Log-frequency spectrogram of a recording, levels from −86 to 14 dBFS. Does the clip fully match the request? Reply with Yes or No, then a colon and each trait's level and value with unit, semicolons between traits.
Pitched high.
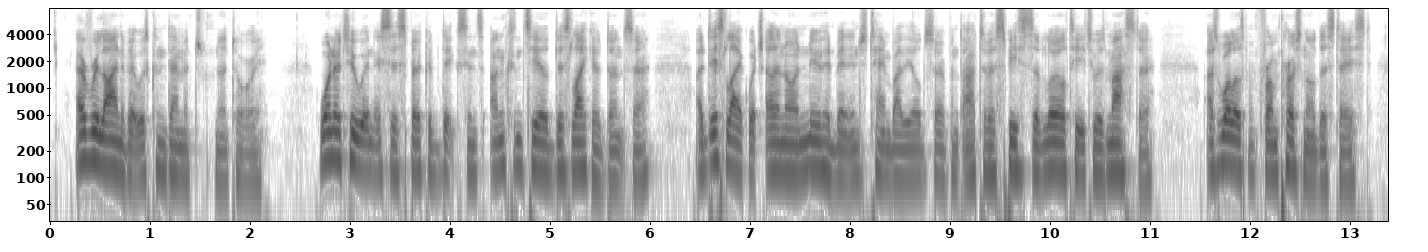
No: low, 120 Hz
